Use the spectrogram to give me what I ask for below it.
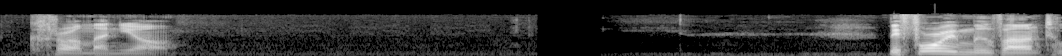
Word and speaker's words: Cro-Magnon: mispronunciation by the way the more common English pronunciation with the hard G is just an anglicized version of the true French pronunciation chrome Anyang before we move on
